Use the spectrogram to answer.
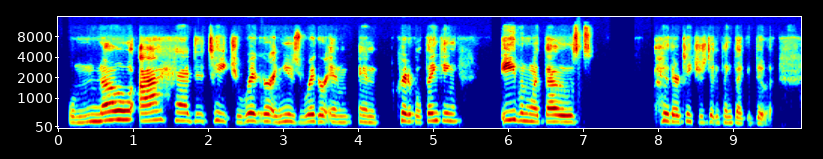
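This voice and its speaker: A woman with a Southern US accent speaks at a fairly slow pace in a fairly high pitch, her tone dark and mellow with ordinary pitch variation, the sound dry and close with no echo. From US South. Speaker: adult education math trainer. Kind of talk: conference presentation.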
